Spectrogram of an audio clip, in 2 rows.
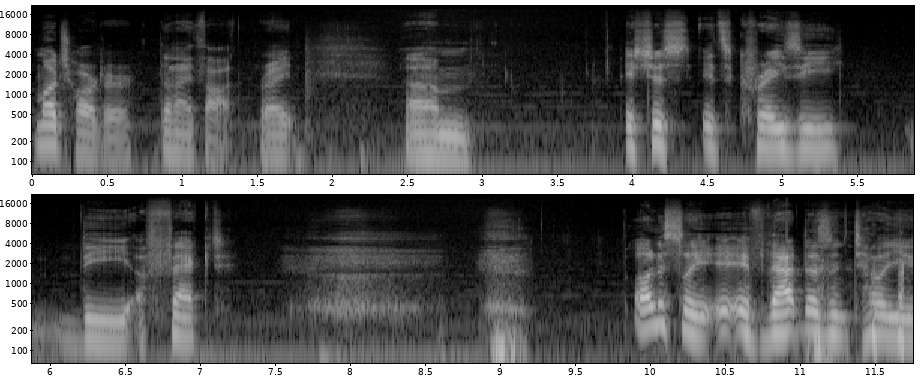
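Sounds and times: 
speech: 0.0s - 3.0s, 4.0s - 7.2s, 9.9s - 11.7s
long breathy yawn: 7.6s - 9.2s
laughter: 10.8s - 11.7s.

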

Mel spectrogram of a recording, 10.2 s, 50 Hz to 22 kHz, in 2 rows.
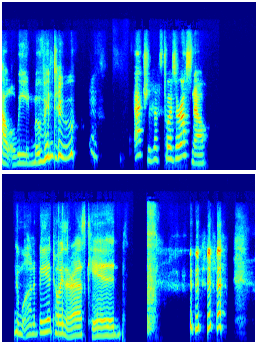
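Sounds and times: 
speech: 0.0s - 2.0s, 2.6s - 4.2s, 5.3s - 7.6s, 8.8s - 10.0s
person blowing a raspberry-like fart noise with their mouth: 8.0s - 8.4s.

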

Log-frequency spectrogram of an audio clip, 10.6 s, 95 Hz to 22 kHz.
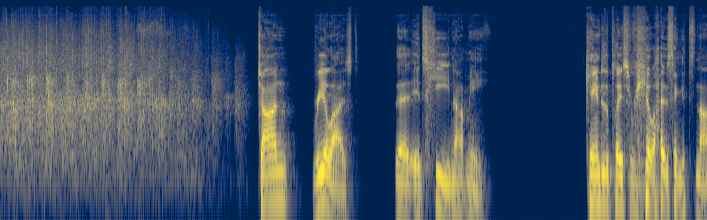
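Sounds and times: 
audience applause: 0.0s - 3.8s
speech: 3.9s - 7.3s, 8.8s - 10.5s.

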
